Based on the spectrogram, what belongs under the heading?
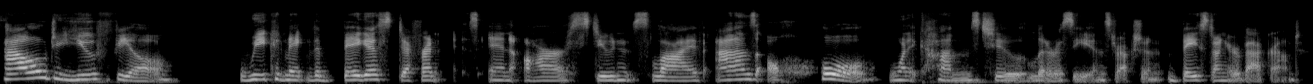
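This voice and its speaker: A woman's voice: mid-range voice, takes it slowly, a bit bright. A woman hosting an interview, conversational and friendly as she asks questions. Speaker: interview host. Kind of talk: casual interview chat.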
